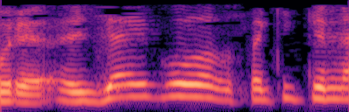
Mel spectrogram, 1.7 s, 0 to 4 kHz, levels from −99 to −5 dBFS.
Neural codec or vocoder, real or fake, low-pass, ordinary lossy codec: codec, 16 kHz, 2 kbps, FreqCodec, larger model; fake; 3.6 kHz; MP3, 16 kbps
